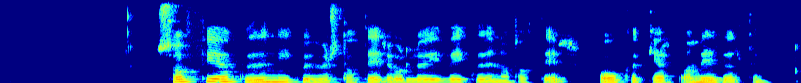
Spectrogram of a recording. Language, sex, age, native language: Icelandic, female, 40-49, Icelandic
